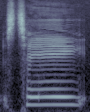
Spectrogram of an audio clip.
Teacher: It can be unaspirated, as we have here. Stay, the sa makes ta lose its aspiration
